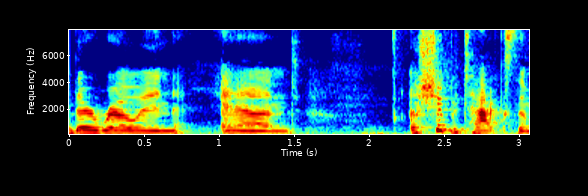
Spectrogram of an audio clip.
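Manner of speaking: ordinary delivery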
